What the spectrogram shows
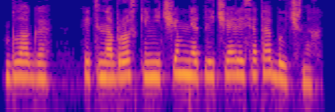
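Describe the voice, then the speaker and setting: A woman reading first-person fiction aloud in a soft, subdued manner. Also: mid-range voice, flat delivery, fairly quick, dry recording, studio quality. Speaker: audiobook narrator.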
